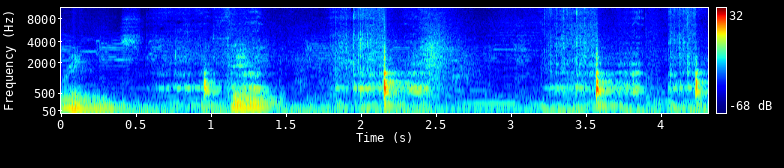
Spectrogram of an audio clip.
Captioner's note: knife chopping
